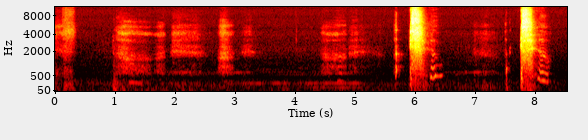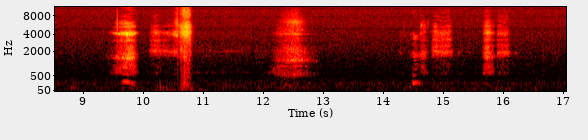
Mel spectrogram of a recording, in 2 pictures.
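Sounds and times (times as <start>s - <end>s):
quiet breathing: 0.0s - 5.6s, 6.8s - 7.5s, 9.4s - 13.0s
person sneezing: 5.7s - 6.4s, 7.6s - 8.2s.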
